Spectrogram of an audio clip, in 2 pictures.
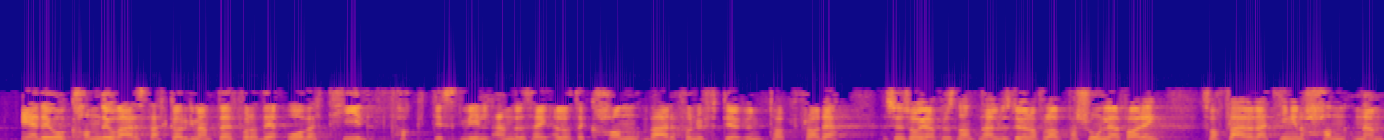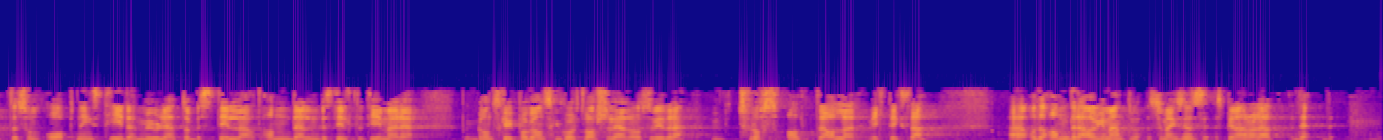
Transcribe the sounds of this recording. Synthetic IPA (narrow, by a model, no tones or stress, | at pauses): ɛɖɛjʊkʰɑnd̪ɛjʊʋæːɾəst̪æɾkəɑɾɡʉmɛnt̪əɾfɔɾɑt̪̚d̪ɛʔoːʋəɾt̪ʰiːd̪fɑkt̪ɪskʋɪlɛ̰nd̪ɾəsæɪɡʔɛ̰lːəɾɑt̪̚d̪ɛkʰɑnʋæːɾəfɔɳʉft̪ɪəʔʉnt̪ʰɑːkfɾɑ̰ːd̪ɛ | æɪsʏns̬ɔɡɾɛpɾəsn̩t̪ʰɑnt̪ən̩ɛlʋəst̪ʉːnɪʋæt̪fɑlɑʋpʰæʂuːnlɪæɾfɑːɾɪŋ | sɔʋɑɾflæɪɾəɑʋd̪æɪt̪ʰɪŋːənəhɑnnɛʋnt̪əsɔmoːpnɪŋst̪ʰiːd̪əɾmʉːlɪheːt̪əɾɔbəst̪ɪlːə̰ɑ̰t̪ʰɑ̰nd̪eːlən̩bəst̪ɪlt̪ət̪ʰiːməɾə | ɡɑnskəpʰɔɡɑnskəkʰɔɾt̪ʋɑʂəleːɾəɾɔsɔʋiːd̪əɾət̪ʰɾɔsɑlt̪̚d̪ɛɑlːəɾʋɪkt̪ɪkst̪ə | ʔɔd̪ɛʔɑnd̪ɾəɑɾɡʉmɛnt̪əsɔmɛɡsʏnsspɪlːənɾɔlːəɾɑt̪d̪ɛ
